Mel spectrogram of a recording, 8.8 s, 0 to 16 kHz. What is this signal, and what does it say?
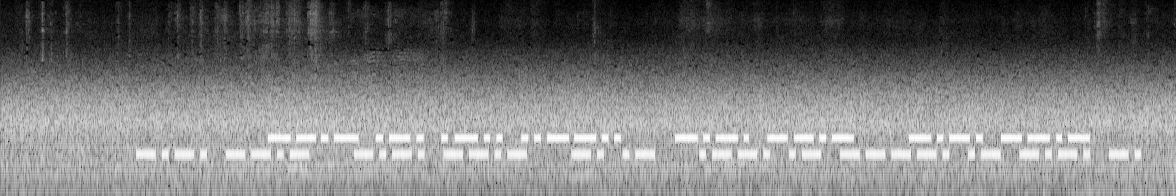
Morse code, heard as two keyed tones, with radio static and the noise of a subway station. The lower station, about 25 wpm, 680 Hz: CQ CQ NA PA9ACN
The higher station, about 26 wpm, 1100 Hz: QRL? CQ CQ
